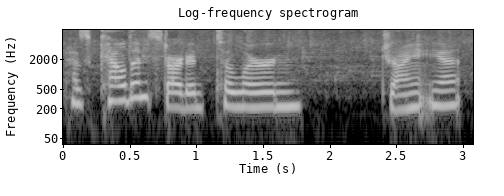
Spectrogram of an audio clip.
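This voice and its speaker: A woman's voice: medium pitch, slow, slight background noise, low-quality recording. A woman talking casually as a player in a tabletop roleplay game.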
